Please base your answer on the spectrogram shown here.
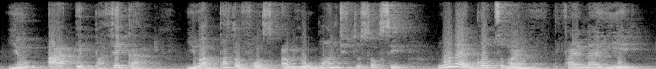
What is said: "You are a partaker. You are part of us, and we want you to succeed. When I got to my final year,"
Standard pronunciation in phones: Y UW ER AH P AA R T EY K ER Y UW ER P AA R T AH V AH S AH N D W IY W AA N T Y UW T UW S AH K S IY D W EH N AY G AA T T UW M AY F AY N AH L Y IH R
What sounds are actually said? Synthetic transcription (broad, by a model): Y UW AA AH P AA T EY K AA Y UW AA P AA T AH F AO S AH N W IY W AA N T Y UW T UW S AH K S IY D W EH N AY G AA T T UW M AY F AY N AH L Y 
